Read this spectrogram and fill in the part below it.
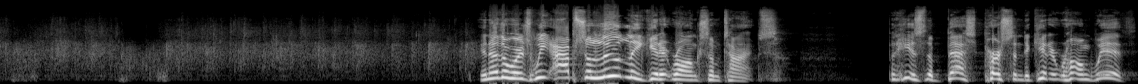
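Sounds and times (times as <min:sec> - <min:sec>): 
audience clapping hands: 0:00.0 - 0:05.4
speech: 0:04.8 - 0:07.8, 0:08.9 - 0:11.3.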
